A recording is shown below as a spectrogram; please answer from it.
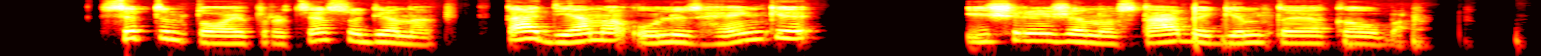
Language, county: Lithuanian, Vilnius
